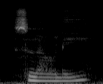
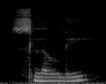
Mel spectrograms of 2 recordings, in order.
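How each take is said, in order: Both takes have the same delivery.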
